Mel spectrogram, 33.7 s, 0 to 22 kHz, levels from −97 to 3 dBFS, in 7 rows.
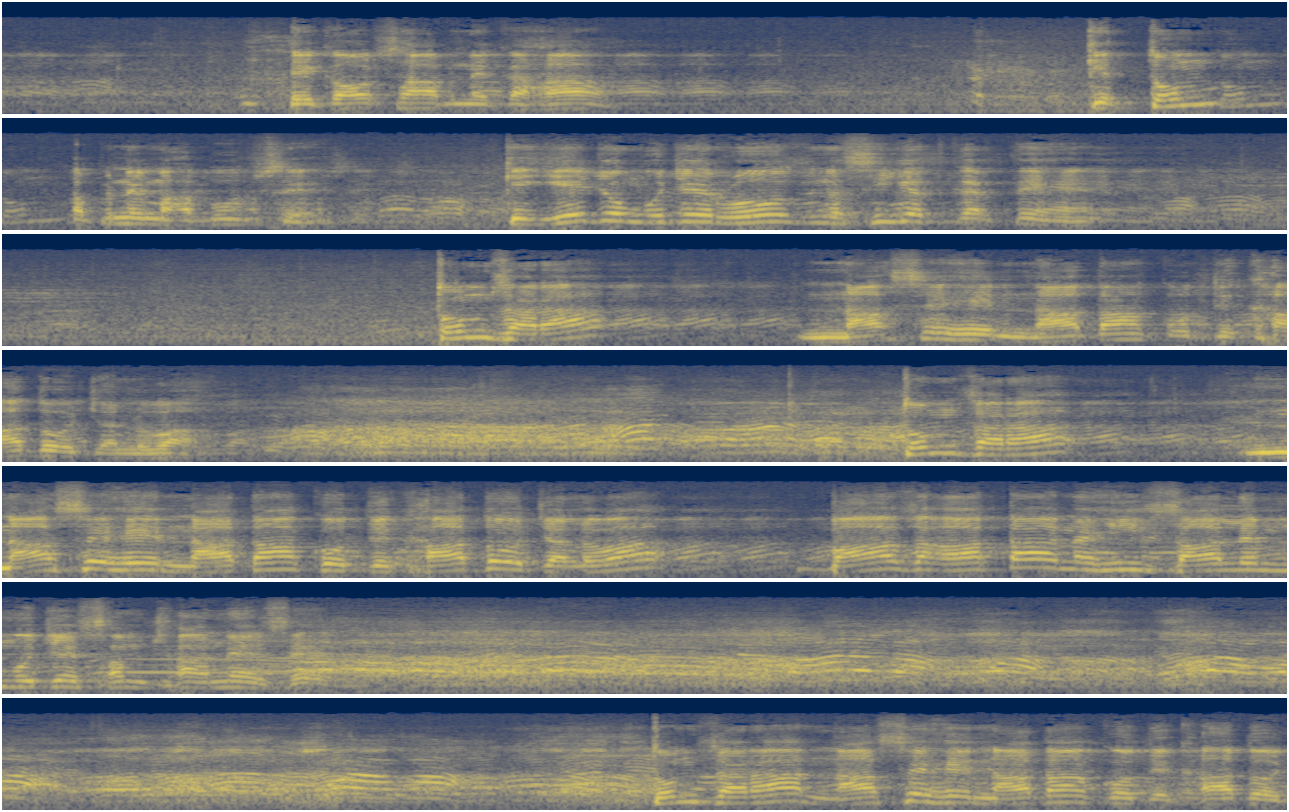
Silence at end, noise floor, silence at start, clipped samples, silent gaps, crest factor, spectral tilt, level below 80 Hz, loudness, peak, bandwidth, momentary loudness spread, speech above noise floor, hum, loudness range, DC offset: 0 s; -40 dBFS; 0 s; under 0.1%; none; 16 dB; -2.5 dB/octave; -52 dBFS; -16 LUFS; -2 dBFS; 13.5 kHz; 17 LU; 23 dB; none; 6 LU; under 0.1%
